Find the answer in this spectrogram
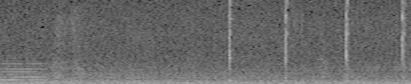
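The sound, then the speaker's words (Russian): Clock ticking in a living room, four crisp, evenly spaced ticks in the second half over a faint, steady background hum. “В гостиной говорящие часы настойчиво пели. Тик-так, тик-так”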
